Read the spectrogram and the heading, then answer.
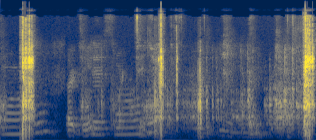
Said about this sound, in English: Both of you roll percentile dice. Low number. I rolled low.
